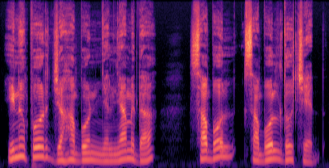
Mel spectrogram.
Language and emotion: Santali, neutral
